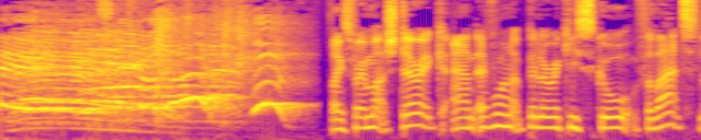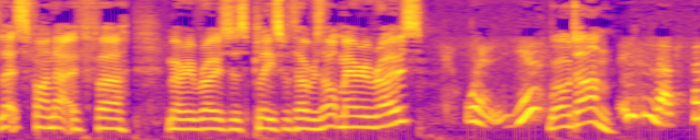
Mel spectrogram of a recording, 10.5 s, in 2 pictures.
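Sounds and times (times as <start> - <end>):
schoolchildren cheering: 0.0 - 2.4
speech: 2.5 - 10.4.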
